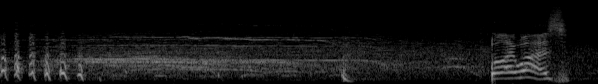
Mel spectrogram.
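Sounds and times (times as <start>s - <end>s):
live audience laughing: 0.0s - 1.0s
live audience cheering and whooping: 0.0s - 4.8s
speech: 5.4s - 5.8s.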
